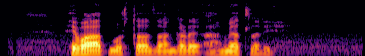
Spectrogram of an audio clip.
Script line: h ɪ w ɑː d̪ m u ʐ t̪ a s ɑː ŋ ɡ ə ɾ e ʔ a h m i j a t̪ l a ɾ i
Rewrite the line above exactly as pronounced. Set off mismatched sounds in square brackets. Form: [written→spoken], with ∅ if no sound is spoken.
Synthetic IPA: h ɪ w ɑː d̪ m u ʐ t̪ a [s→z] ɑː ŋ ɡ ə [ɾ→ɽ] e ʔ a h m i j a t̪ l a ɾ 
